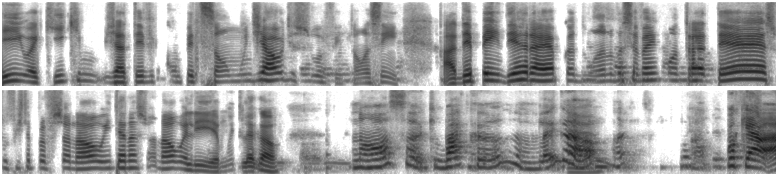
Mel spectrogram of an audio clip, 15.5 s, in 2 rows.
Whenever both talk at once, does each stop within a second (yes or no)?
yes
